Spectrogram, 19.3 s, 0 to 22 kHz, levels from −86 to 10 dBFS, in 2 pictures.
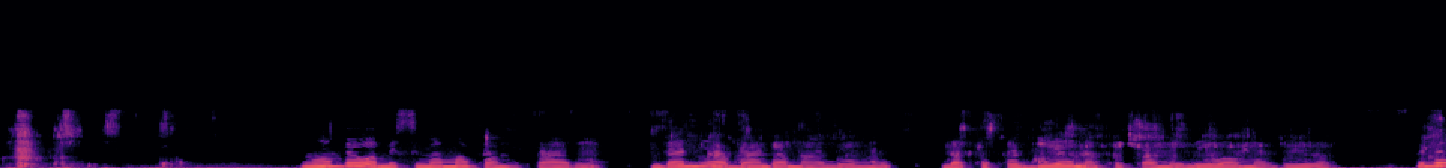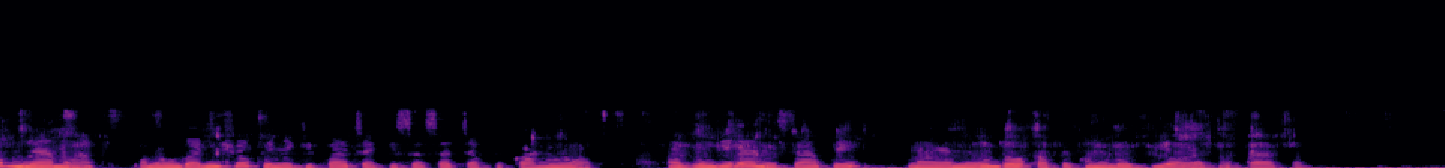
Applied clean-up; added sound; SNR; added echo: neural mask model Resemble Enhance denoiser.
